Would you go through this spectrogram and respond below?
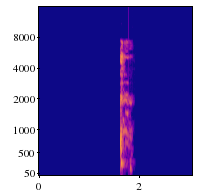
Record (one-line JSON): {"cough_length": "3.1 s", "cough_amplitude": 27281, "cough_signal_mean_std_ratio": 0.13, "survey_phase": "beta (2021-08-13 to 2022-03-07)", "age": "45-64", "gender": "Female", "wearing_mask": "No", "symptom_none": true, "smoker_status": "Never smoked", "respiratory_condition_asthma": false, "respiratory_condition_other": true, "recruitment_source": "REACT", "submission_delay": "1 day", "covid_test_result": "Negative", "covid_test_method": "RT-qPCR", "influenza_a_test_result": "Negative", "influenza_b_test_result": "Negative"}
